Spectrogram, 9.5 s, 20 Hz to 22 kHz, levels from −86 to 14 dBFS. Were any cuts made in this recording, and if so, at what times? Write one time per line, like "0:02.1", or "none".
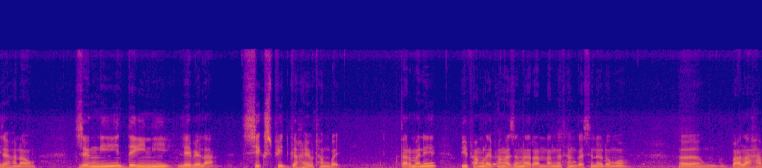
none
